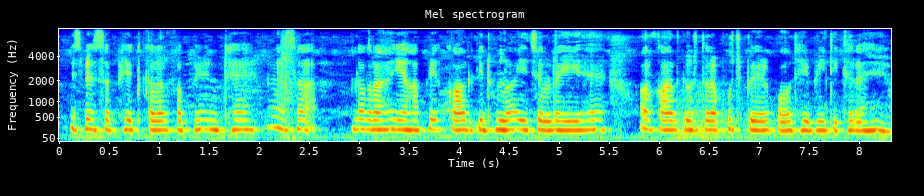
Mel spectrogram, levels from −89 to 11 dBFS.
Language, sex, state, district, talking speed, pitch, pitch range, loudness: Hindi, female, Jharkhand, Sahebganj, 215 wpm, 210 Hz, 200-215 Hz, -16 LUFS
